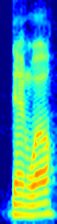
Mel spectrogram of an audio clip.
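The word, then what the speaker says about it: Danuel: house of the houston rocket dan well house dan well yeah this is pronounced stan well okay yeah all right well well dan well is out of the bubble he got kicked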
